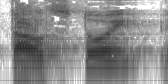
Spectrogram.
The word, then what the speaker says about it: Толстой: Например, Толстой Лев Николаевич, ударение делается на последний слог, и «не хочу быть толстой», ударение делается на первый слог.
